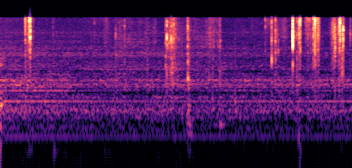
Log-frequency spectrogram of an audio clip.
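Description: Trading cards and a foil booster pack handled on a playmat: a few faint, short clicks and rustles, with a quick cluster of them near the end.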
